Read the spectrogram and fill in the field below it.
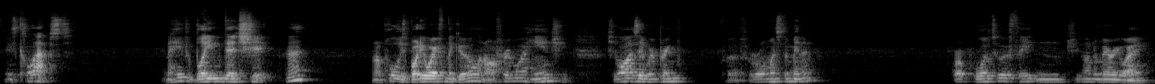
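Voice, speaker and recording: A man's voice: mid-range voice, fast, pauses often, fairly bright tone, far from the mic, lightly acted. An Australian actor performing a monologue as a remorseless, lazy male killer, talking in an offhand, laconic way full of fillers. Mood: offhand calm. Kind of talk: theatrical monologue. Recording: roomy echo.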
